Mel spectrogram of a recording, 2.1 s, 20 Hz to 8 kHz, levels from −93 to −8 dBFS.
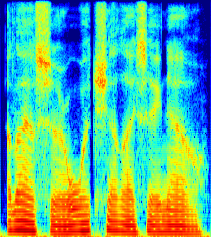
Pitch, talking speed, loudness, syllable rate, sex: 90 Hz, 200 wpm, -15 LUFS, 4.1 syllables/s, male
